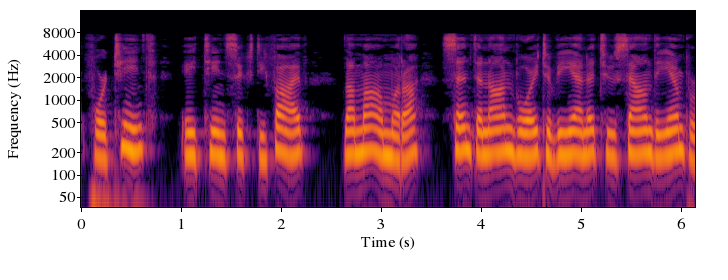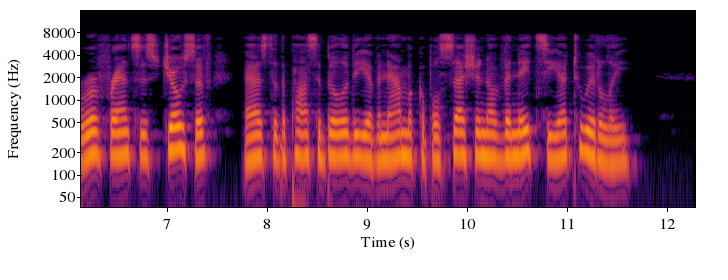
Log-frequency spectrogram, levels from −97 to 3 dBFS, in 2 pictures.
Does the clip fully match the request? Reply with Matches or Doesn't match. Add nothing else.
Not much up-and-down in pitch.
Matches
